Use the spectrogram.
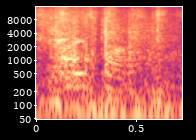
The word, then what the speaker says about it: Piper: The name's Piper. Rhymes with Viper.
